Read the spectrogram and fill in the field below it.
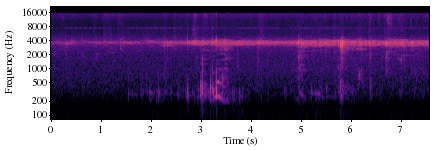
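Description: Tall grass rustles as a boy pushes through it.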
